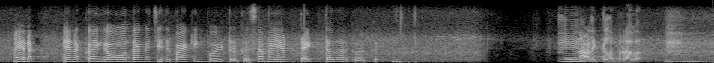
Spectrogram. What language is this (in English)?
Tamil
